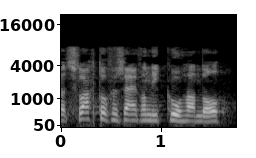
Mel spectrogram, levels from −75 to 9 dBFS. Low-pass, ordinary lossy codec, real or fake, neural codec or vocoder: none; none; fake; codec, 16 kHz, 4 kbps, FreqCodec, larger model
